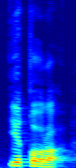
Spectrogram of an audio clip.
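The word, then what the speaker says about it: اقرأ: Одна из самых распространенных ошибок это икра или икра. То есть уведение этого звука на удлинение или на гортанный звук айн. Самое правильное это резкая остановка. Икра, как бы прерываете звук резко.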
